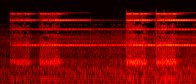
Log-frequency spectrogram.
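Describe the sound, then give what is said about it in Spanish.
A telephone rings with an incoming call in a steady electronic tone. It sounds in two double-ring bursts separated by a short silence, loud and alone without any voices. “Al parecer tenemos un llamado.”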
